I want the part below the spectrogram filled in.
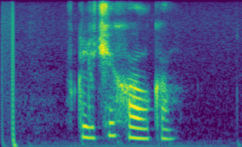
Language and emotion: Russian, neutral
